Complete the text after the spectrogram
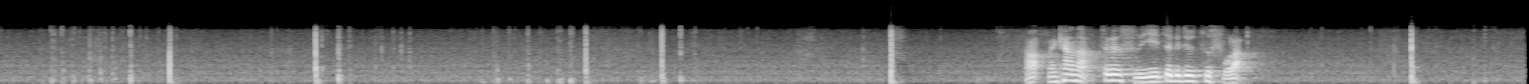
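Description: Keys on a computer keyboard click as someone types.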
